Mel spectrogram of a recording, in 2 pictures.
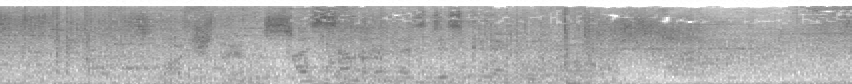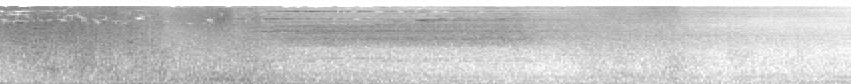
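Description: Loud battle sound effects crash and burst in a video game.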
